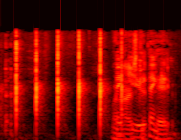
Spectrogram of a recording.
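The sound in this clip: Hand claps from an audience at a live show ring out as five sharp, evenly spaced claps, followed by a person talking.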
